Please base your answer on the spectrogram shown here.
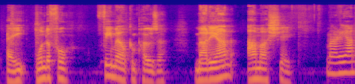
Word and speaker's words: Amacher: maybe Belgian family background so it's a French pronunciation amashi it's a really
